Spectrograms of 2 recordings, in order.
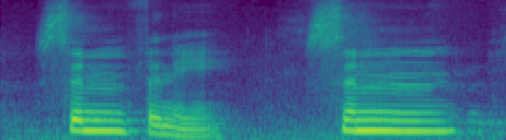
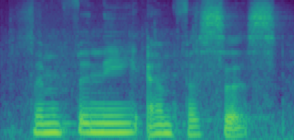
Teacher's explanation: Did you find you were making a labiodental nasal?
